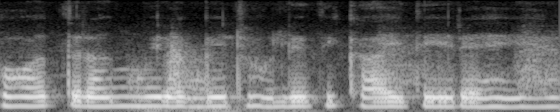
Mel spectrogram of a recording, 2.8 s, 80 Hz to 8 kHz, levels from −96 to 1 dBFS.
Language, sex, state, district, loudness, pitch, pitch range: Hindi, female, Jharkhand, Ranchi, -15 LUFS, 240 Hz, 235-245 Hz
